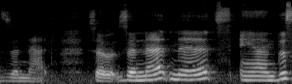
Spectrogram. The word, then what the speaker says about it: Zanete: So I went on her YouTube and heard her pronounce it, and she said Zanete.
